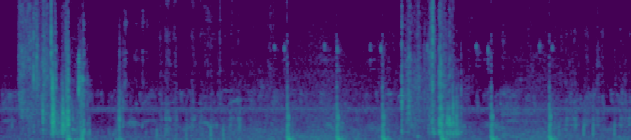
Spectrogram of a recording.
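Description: Dull thumps sound as game menu buttons are clicked one after another.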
